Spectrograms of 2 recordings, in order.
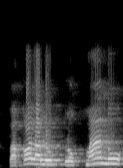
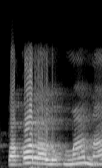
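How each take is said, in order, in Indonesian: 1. Nama itu diakhiri dengan vokal 'oo'. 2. Nama itu diakhiri dengan vokal 'ah'. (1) "di situ tertulis Luqmanu" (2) "Teteh Luqmana tadi"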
